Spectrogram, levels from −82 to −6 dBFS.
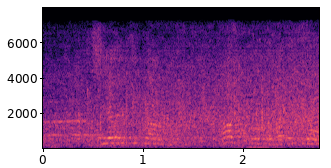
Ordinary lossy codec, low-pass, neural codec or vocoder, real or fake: AAC, 32 kbps; 7.2 kHz; vocoder, 22.05 kHz, 80 mel bands, WaveNeXt; fake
